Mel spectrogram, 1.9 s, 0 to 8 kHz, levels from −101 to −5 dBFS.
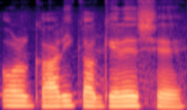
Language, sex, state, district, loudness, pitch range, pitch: Hindi, male, Arunachal Pradesh, Longding, -16 LUFS, 125-135 Hz, 130 Hz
